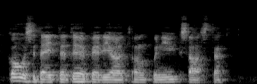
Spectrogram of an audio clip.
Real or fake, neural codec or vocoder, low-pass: real; none; 10.8 kHz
